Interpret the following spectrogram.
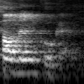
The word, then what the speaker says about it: pannenkoeken: of pancakes, it has pannenkoeken. So it's a little bit silly and uncomfortable what's happening. The pronunciation has a linking schwa.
